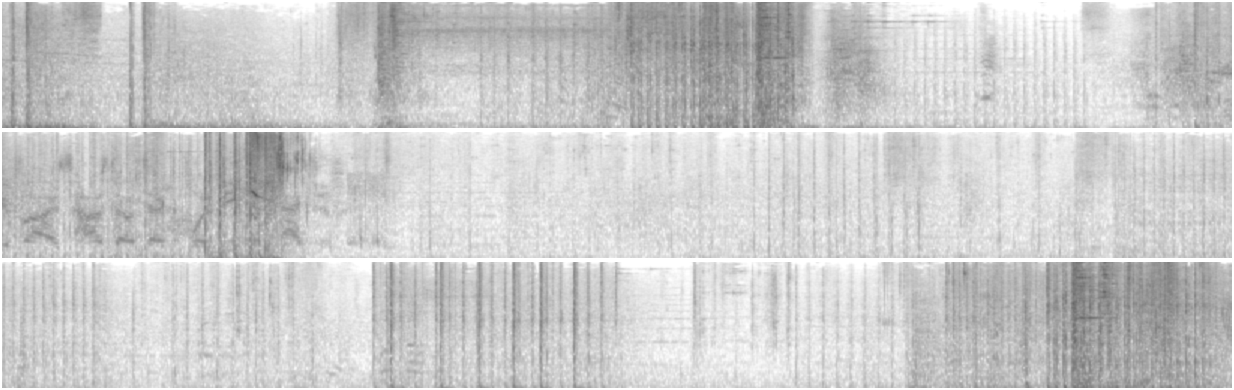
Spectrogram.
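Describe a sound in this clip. Gunfire crackles in rapid bursts from a video game.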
